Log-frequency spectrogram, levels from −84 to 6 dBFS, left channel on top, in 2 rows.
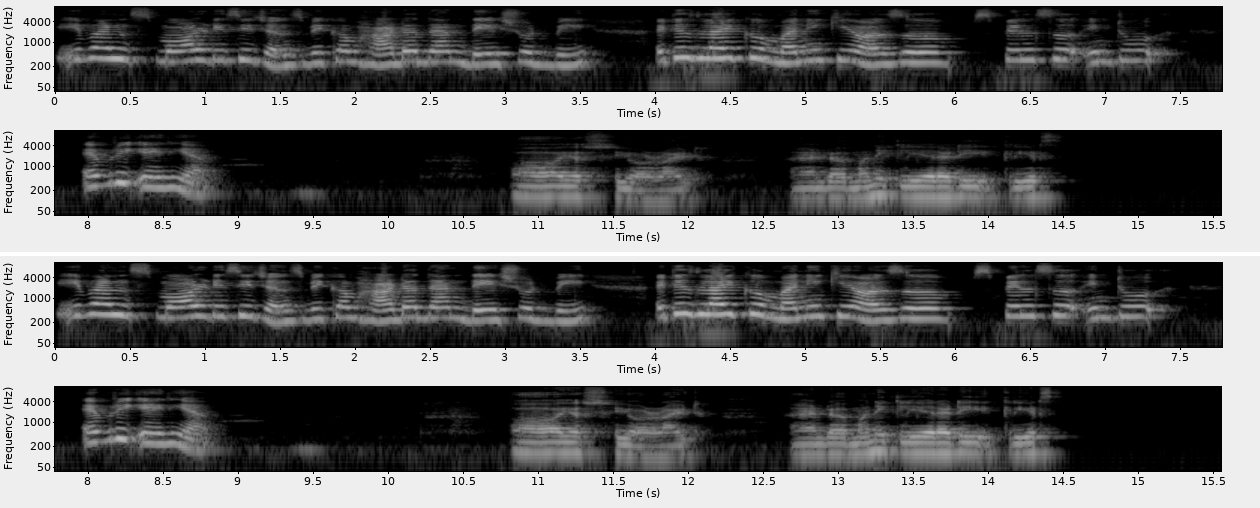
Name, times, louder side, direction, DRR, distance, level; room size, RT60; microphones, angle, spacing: voice 1, 0.0-3.6 4.0-7.4 8.0-8.8, right 2 dB, 25° right, 0.8 m, -31 dB
voice 2, 10.8-12.0 12.7-14.4, right 1 dB, 60° right, 1.3 m, -34 dB
12.5 x 9.0 x 2.6 m
head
